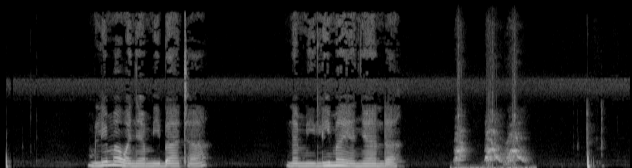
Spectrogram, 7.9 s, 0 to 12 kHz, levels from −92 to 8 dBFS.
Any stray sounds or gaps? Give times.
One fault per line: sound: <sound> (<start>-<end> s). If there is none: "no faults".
sound: bark (5.6-6.7 s)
